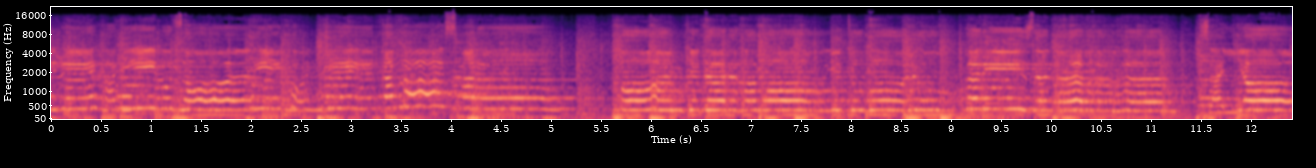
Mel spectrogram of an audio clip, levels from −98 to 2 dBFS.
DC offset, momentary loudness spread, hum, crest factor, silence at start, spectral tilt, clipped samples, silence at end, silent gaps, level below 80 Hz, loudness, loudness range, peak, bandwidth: under 0.1%; 6 LU; none; 16 dB; 0 s; -4 dB/octave; under 0.1%; 0 s; none; -32 dBFS; -21 LUFS; 2 LU; -6 dBFS; 16.5 kHz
